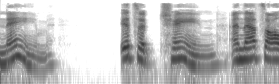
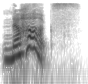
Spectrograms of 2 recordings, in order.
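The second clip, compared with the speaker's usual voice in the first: higher, louder startled call of his name; shocked cry; 6 semitones higher, 3 dB louder than usual. Acted. Woman shocked to see her boyfriend burst in, cries out.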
